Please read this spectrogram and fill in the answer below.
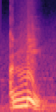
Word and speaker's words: Anni: ANNI, कितने बार एन है? Triple N, double A, कैसे पढ़ेंगे इसे? प्रोनाउंस कैसे करेंगे? अन्नी।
